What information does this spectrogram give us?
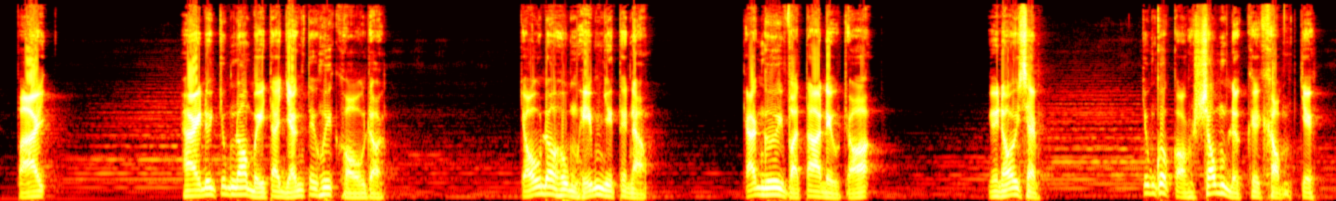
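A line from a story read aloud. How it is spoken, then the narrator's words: Loud laughter. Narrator (Vietnamese): quay sang huyết hoàng mà cười lớn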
